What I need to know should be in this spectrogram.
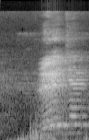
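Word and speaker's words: Röntgen: रोइजन, इसमें टी जो है वो हमारी क्या है? साइलेंट है।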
